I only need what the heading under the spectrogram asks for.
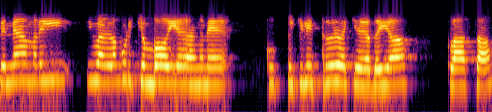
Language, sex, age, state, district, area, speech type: Malayalam, female, 18-30, Kerala, Malappuram, rural, conversation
